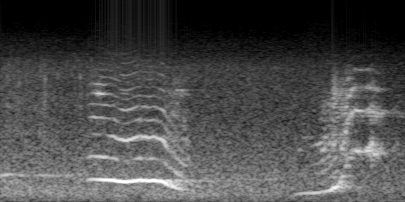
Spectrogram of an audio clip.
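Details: Whale song phrase: a steady mid-pitched moan that slides downward at its close, a short gap, then a rising whoop with rich overtones, over soft water hiss.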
